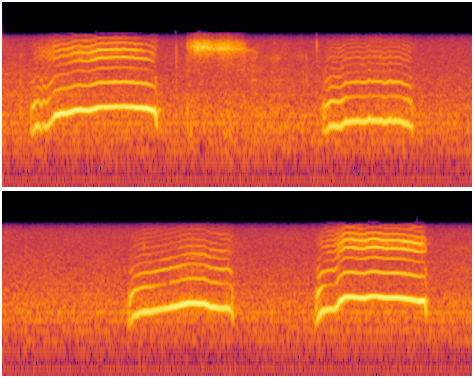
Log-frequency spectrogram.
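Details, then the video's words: Held female house cat whining out of mild annoyance; five long, nasal, arched mews, each about a second, rising then sagging, with gaps between and a brief hiss-like rustle after the first. "Cat whinning & making funny sounds"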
